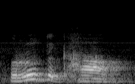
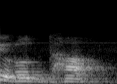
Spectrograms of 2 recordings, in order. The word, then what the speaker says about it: रुद्घा: हम सब लोग मोस्टली इसको गलत बोलते हैं। शब्द क्या है? रुद्घा। हम बोलते हैं वृष्टि रुद्धा। रुद्धा नहीं बोलना, इसको रुद्घा बोलना है।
